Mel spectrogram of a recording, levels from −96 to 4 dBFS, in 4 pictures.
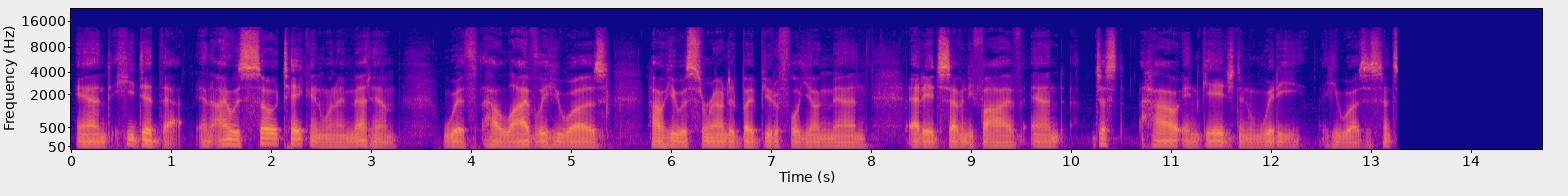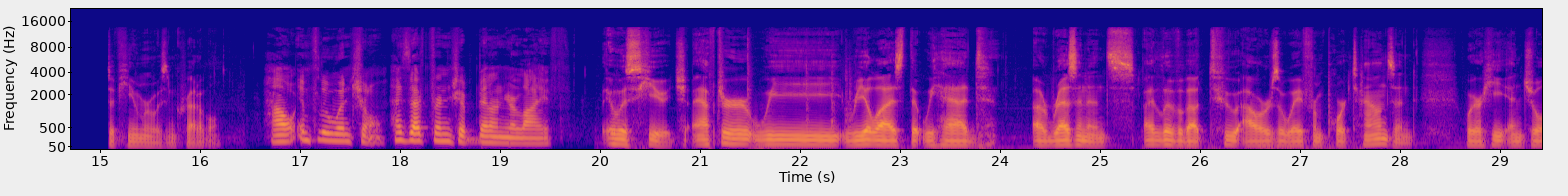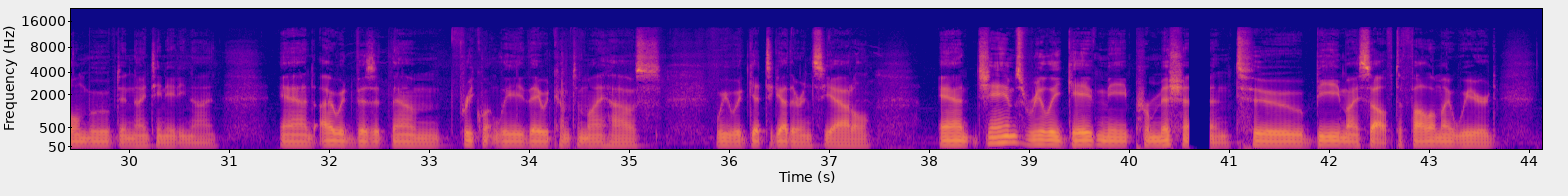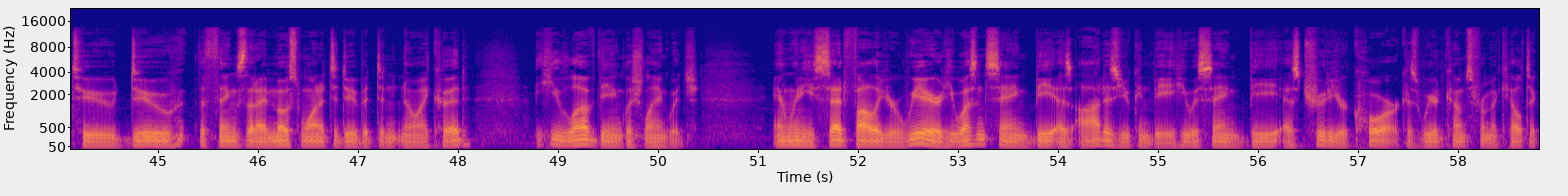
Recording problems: audio cutting out; at 13 s for 2 s and at 41 s

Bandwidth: 13.5 kHz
